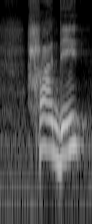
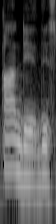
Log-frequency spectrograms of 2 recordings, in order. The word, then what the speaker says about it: handi: Handi in Basque language will be big. You can pronounce it handi, you can pronounce it andi, in the Spanish way. The Basque in France do pronounce the starting H.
